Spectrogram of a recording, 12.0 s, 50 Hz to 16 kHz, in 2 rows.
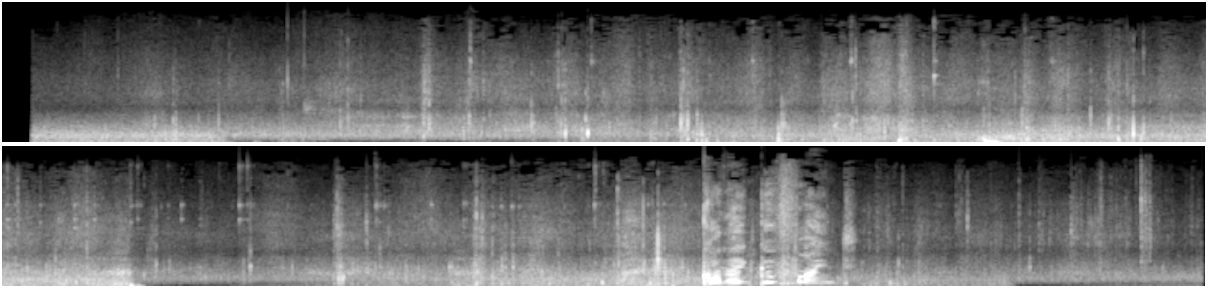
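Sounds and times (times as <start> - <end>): dry vegetation crackling and rustling: 0.3 - 12.0
footsteps through long grass: 0.5 - 9.6, 10.3 - 12.0.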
